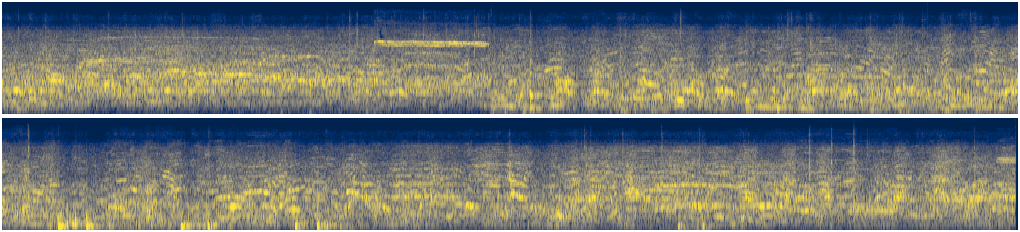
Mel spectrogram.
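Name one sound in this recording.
A crowd of spectators cheers and shouts in an open-air stadium.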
